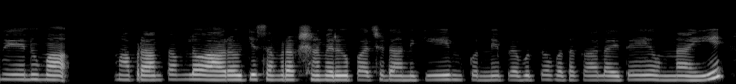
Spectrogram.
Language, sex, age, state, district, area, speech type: Telugu, female, 18-30, Andhra Pradesh, Palnadu, rural, spontaneous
